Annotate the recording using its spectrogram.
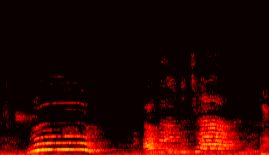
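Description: A person's high-pitched squeal, rising and then held for about a second, followed by a second stretch of excited, high-pitched vocalising.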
